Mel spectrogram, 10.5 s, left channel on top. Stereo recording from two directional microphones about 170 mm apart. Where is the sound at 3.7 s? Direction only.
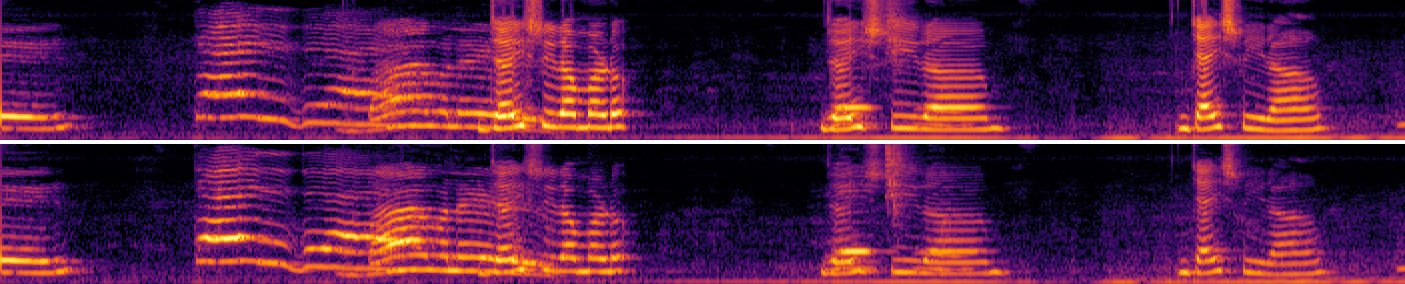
60° left (ahead or behind).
